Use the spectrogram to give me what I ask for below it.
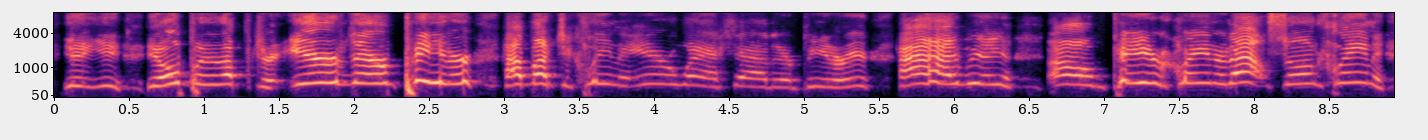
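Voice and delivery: high-pitched, hectoring call; mock exasperation. Mock heckling of a commenter.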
